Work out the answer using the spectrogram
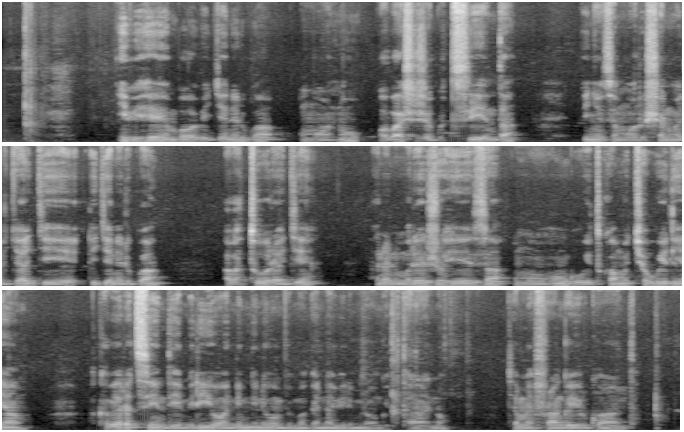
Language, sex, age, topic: Kinyarwanda, male, 18-24, finance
